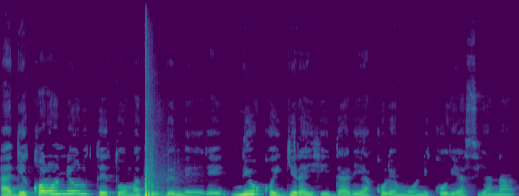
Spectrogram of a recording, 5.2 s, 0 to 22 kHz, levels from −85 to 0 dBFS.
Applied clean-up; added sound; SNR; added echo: classical method log-MMSE.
